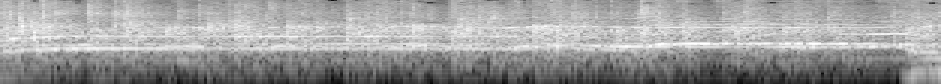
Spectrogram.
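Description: A church congregation applauding during a worship service, sustained dense clapping from a crowd that holds steady for a few seconds, with faint voices mixed in.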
